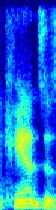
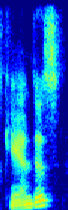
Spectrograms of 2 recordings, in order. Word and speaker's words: Candace: This guy I used to work with years ago, he called me Kansas, like the state, and he just couldn't. I don't know what it was. He could not pronounce Candace, but I thought it was kind of funny.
